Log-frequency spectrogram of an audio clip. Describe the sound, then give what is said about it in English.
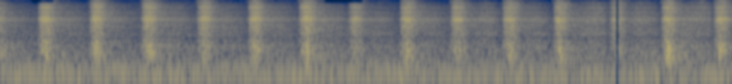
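Breath of fire practice: rapid, forceful breaths pump the belly in an even rhythm of about two per second, with many short puffed exhalations, soft and alone without talk. “you're going to take a deep breath in, start the breath of fire practice.”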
